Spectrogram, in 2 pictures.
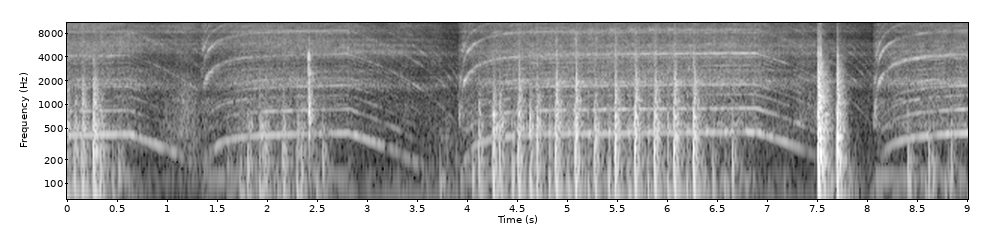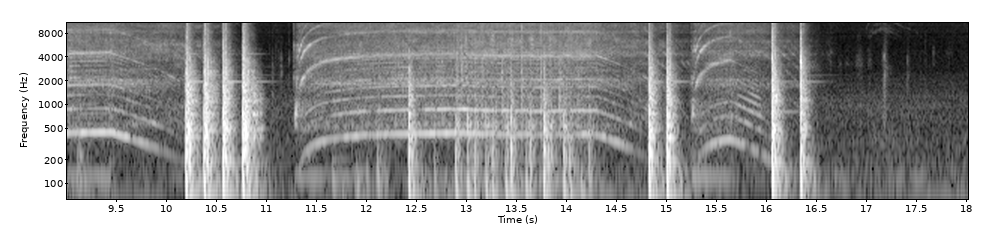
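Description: Electric blade coffee grinder pulsed in about five bursts. The motor's whine rises as it spins up and falls away as it stops, with coffee rattling around the blade. Sharp knocks come between bursts as the grinder is shaken and knocked about, and it stops shortly before the end.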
